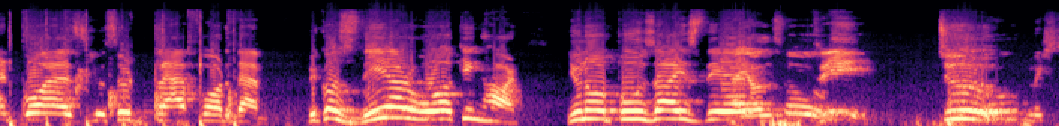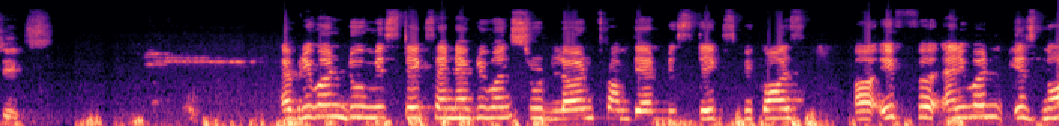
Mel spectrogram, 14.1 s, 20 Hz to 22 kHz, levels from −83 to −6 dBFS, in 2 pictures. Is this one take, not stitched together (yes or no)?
no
